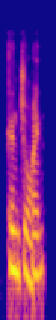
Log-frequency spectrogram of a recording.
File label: "conjoin", Indian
